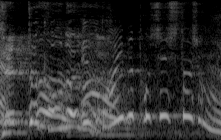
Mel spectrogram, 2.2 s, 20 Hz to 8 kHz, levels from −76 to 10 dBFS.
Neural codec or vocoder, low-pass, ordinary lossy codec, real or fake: none; none; none; real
